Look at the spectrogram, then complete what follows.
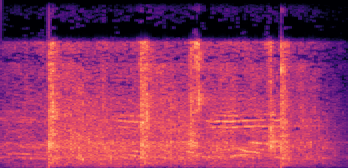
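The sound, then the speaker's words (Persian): Taliban forces fire a handful of sharp gunshots into the air to disperse protesters in Herat, Afghanistan. The shots crack out at irregular intervals, two fired in quick succession near the end, ringing out over a continuous murmur of crowd noise and voices. “اما در نهایت معترضان به آنچه بدرفتاری با مهاجران افغان در ایران می‌نامند با شلیک‌های هوایی نیروهای طالبان متفرق شدند.”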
